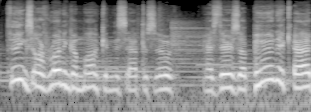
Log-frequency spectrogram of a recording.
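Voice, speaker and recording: A man does a put-on character voice at a high pitch and a moderate pace. Clear music plays in the background. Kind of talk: theatrical episode intro. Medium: actual play.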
